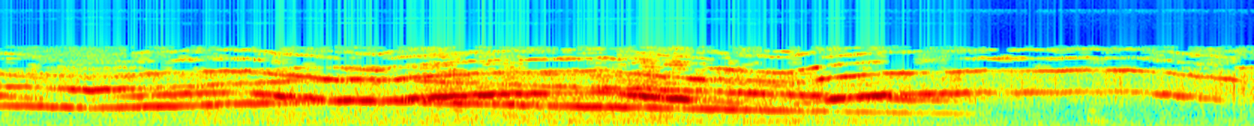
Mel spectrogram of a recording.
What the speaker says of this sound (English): I don't like the sound of them sirens.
